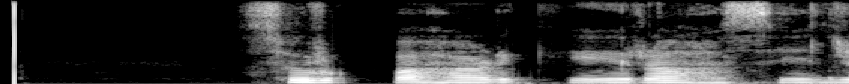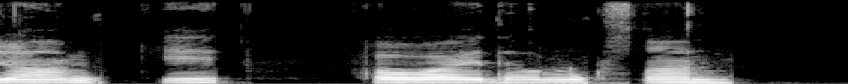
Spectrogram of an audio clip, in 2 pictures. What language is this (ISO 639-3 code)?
urd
